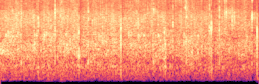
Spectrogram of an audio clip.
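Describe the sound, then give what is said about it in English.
An audience claps steadily, a dense wash of many hands with no pauses, holding an even, moderate loudness throughout with no voices breaking through. “Yeah, we can clap.”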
